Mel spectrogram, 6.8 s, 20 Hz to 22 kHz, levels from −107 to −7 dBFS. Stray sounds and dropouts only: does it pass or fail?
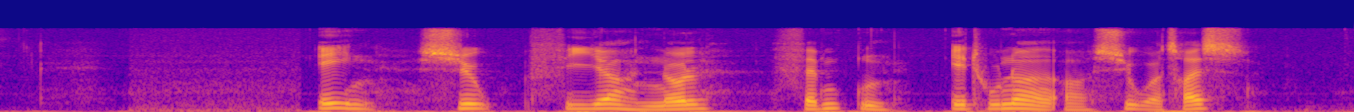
pass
